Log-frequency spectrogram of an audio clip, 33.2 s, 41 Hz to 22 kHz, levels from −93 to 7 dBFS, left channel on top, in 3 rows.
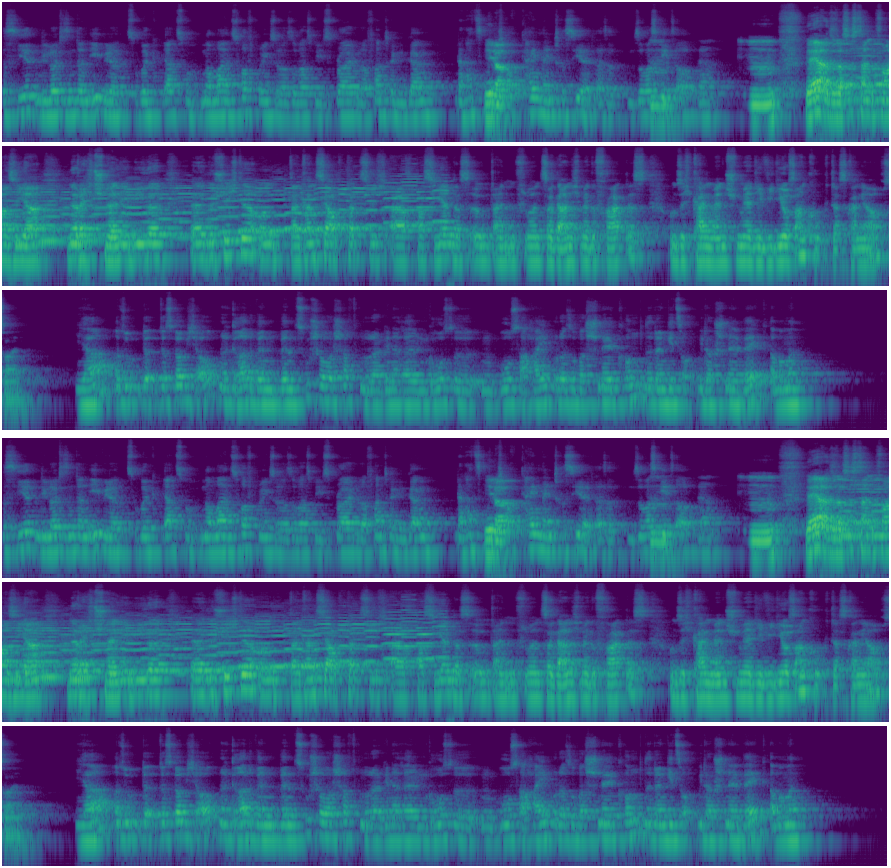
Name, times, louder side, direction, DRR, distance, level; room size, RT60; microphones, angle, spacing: voice 1, 0.0-5.3 5.7-8.9 23.1-32.1, right 1 dB, 45° right, -5 dB, 2.7 m, -37 dB
voice 2, 9.3-22.4, left 1 dB, 10° left, -4 dB, 0.9 m, -30 dB
sound 1, 10.3-16.7, right 1 dB, 15° right, 0.6 m, -35 dB
13.5 x 4.6 x 2.9 m, 1.0 s
head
